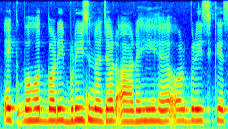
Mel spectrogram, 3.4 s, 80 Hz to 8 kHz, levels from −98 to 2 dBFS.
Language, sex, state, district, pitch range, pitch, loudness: Hindi, female, Haryana, Rohtak, 215-225 Hz, 215 Hz, -14 LUFS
